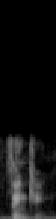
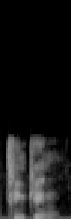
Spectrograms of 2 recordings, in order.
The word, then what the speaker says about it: thinking: Try that th sound. Thinking. Thinking. Thinking. All right. Thinking. Thinking. Thinking. There you go. That's it. Okay. Yeah. Before you were saying tinking. Okay. But yes, it is thinking.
